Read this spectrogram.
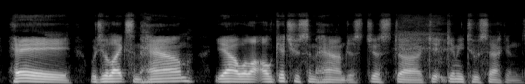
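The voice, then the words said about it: Put-on American accent, not convincing. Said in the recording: “I was dared to do the entire shift in an American accent ... Clearly you're not good at doing accents”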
